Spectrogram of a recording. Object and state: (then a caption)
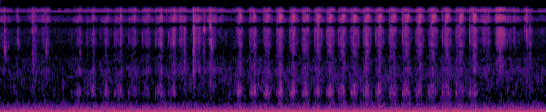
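Pencil scratching on sketchbook paper. A mechanical pencil held in the fingertips scratches drawing lines across a spiral-bound sketchbook paper page. Quick, dry scratching strokes repeat steadily over a constant low hum, with a bright papery hiss on each stroke.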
